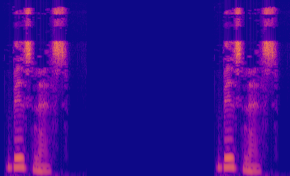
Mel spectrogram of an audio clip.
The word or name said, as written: business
